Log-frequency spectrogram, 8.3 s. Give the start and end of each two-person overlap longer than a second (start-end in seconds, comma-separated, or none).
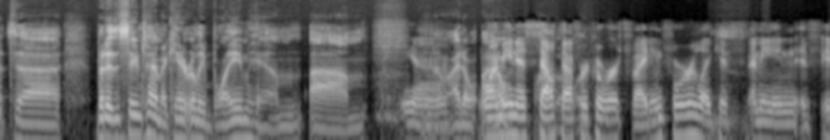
4.2-6.0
